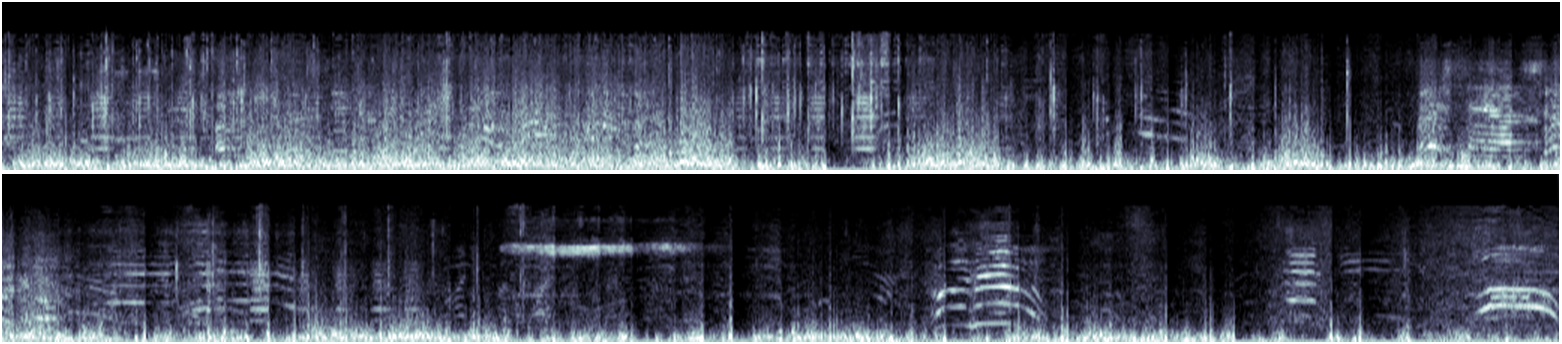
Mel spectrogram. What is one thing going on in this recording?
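Young men on a sideline shout and cheer outdoors.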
